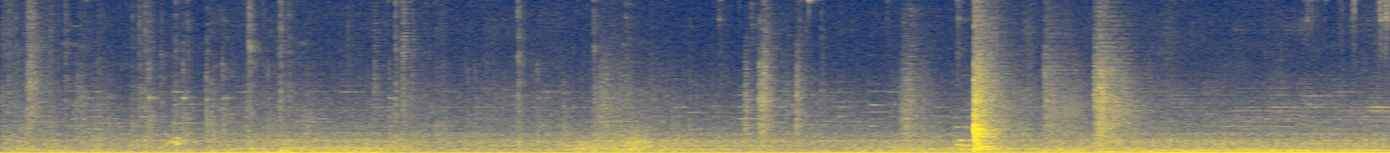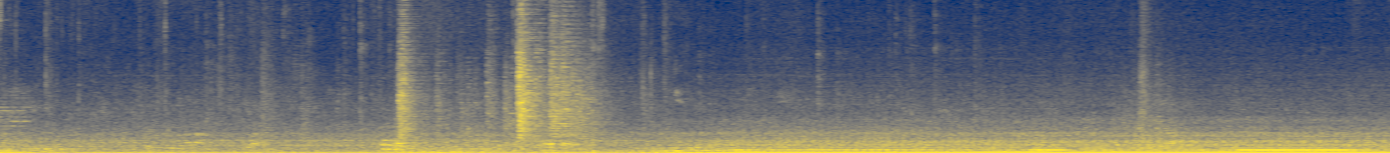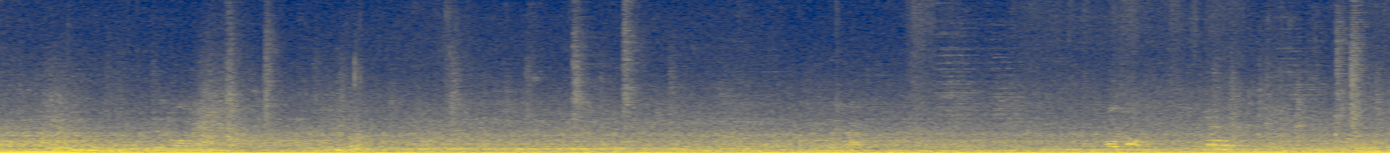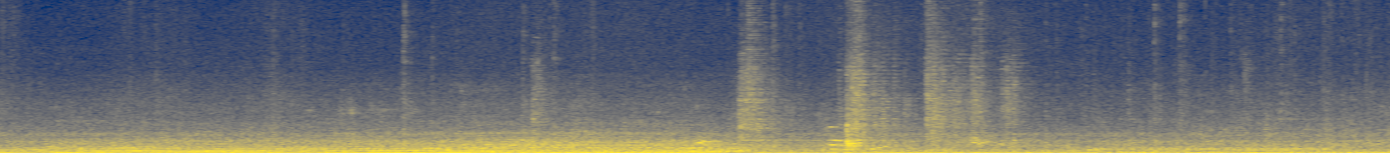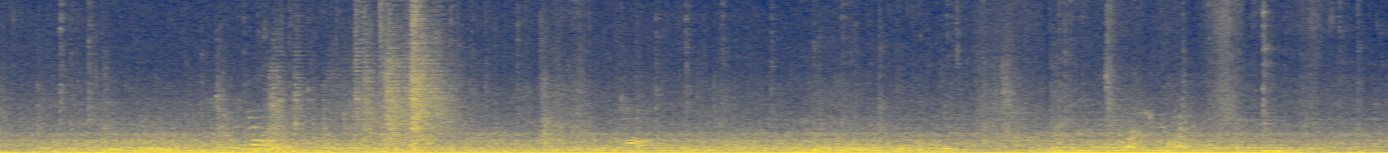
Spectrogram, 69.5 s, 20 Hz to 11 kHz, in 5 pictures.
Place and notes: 保護廟, Jinhu Township - In the temple
In the temple, Birds singing, Construction Sound
Zoom H2n MS +XY
金門縣 (Kinmen), 福建省, Mainland - Taiwan Border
